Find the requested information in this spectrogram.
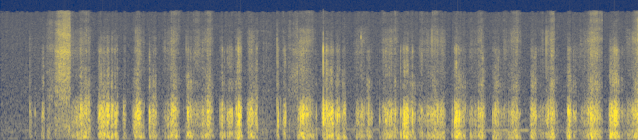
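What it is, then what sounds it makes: Gel pen writing on a notebook page. A pink gel pen with a metal tip writes cursive on a flat black lined paper notebook page. Quiet, rapid scratching strokes come in short bursts, with a mid-range rasp and brief bright edges.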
